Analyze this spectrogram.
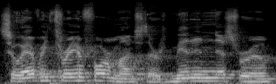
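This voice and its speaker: A man with ordinary pitch variation, audible room echo, and noticeable background noise. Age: 80s+. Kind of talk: talk to a men's group.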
